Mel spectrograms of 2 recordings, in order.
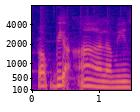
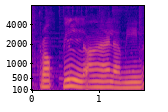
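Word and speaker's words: رَبِّ الْعَالَمِينَ: Nah, tidak Rabbil, bukan tidak Rabbi alamin, salah itu ya cara membacanya, tapi yang benar adalah Rabbil alamin.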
